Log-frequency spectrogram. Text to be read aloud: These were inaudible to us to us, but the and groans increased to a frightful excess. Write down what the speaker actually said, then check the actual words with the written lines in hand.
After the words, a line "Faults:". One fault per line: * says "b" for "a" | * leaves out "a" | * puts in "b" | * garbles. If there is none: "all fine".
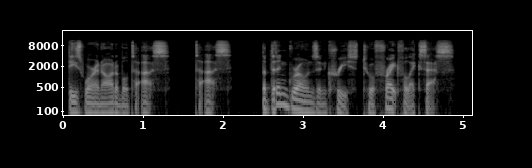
These were inaudible to us to us, but the and groans increased to a frightful excess.
Faults:
all fine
